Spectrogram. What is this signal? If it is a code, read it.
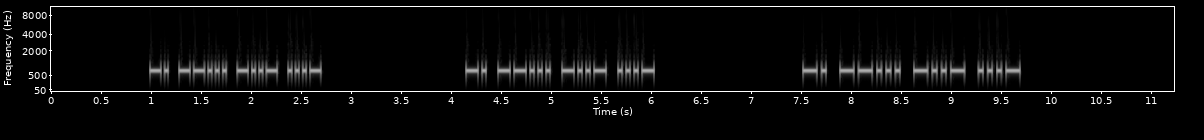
Morse code, heard as a keyed tone, about 30 wpm, 700 Hz. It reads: N7XV N7XV N7XV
